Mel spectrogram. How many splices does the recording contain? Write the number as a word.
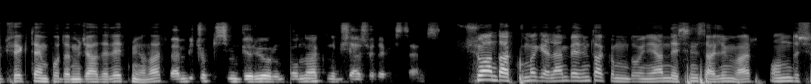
one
